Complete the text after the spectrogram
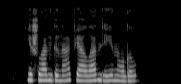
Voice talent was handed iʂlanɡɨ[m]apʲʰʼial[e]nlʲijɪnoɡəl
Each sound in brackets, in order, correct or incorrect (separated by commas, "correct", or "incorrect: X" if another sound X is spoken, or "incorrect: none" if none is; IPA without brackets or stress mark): incorrect: n, incorrect: a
